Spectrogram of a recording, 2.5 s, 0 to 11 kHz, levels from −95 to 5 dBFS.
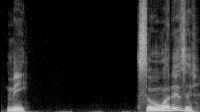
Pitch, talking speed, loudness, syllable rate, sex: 145 Hz, 120 wpm, -16 LUFS, 5.0 syllables/s, male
